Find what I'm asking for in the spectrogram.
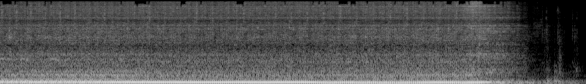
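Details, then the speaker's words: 1950 Ford F1, Flathead V8 8BA, after replacing the leaking exhaust manifold gasket and the missing header bolts: deep, steady, even idle rumble with no ticking or puffing, about 45°F outside. Exhaust leak fixed. "sounds good"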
